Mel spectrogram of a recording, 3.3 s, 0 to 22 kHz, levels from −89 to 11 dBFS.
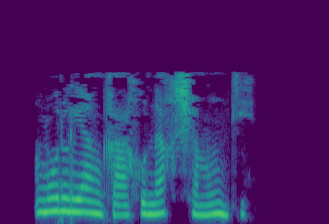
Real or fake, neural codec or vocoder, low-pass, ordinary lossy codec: fake; codec, 16 kHz in and 24 kHz out, 2.2 kbps, FireRedTTS-2 codec; 7.2 kHz; MP3, 24 kbps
